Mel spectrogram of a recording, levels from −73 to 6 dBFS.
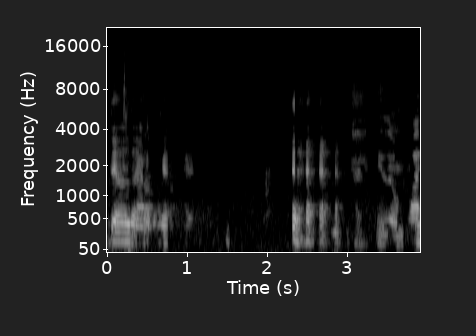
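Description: From 0.0 to 0.7 s the speech sinks by roughly 25 dB, likely speech suppressed in double talk: the echo canceller muted the talker along with the far side. Overlapping from 0.58 to 1.1 s, a faint copy of the voice trails about 244 ms behind, some 20 dB down, likely an echo leak where the canceller let loudspeaker pickup return. The same suppression likely strikes again, briefly dipping the voice about 20 dB from 1.45 to 1.58 s, then cutting it nearly away, around 40 dB down, from 2.53 to 3.1 s.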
